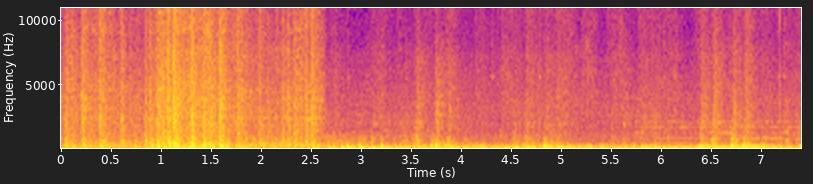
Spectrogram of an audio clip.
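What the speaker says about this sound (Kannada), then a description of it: "ಓ ಸಾರಿ, ಟ್ರೈನ್ ಬಂತಂತ ಬಂದ್ಬಿಟ್ಟೆ." A train arrives and passes nearby, with a loud roar of rolling wheels and rhythmic clickety-clack from the carriages that stays steady throughout, alongside a faint squeal of wheels near the end.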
